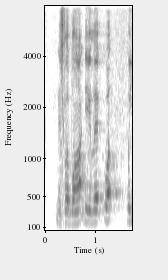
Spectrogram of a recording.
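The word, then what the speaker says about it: Leblanc: name Leblon Miss Leblon do you live well will you do this will you spell your last name for me sure l e b l a n c but the C is silent yes sir okay do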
